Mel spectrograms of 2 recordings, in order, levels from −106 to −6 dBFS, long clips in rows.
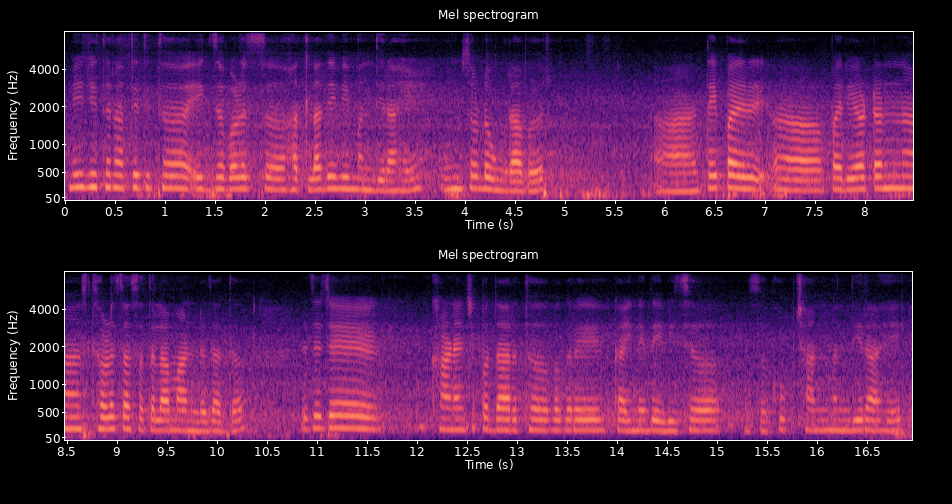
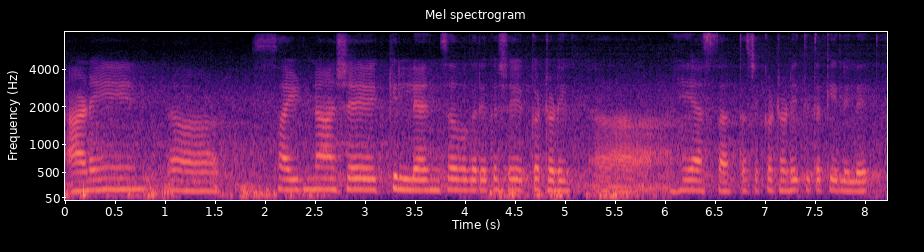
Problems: constant background noise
